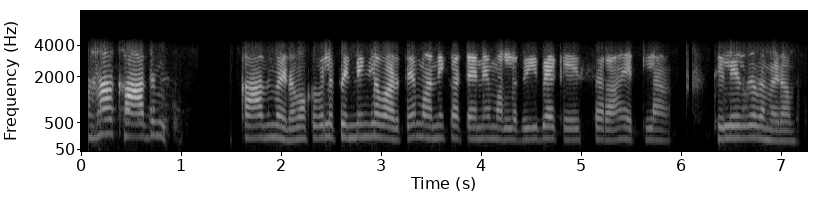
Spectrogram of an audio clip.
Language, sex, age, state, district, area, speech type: Telugu, female, 45-60, Telangana, Hyderabad, urban, conversation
